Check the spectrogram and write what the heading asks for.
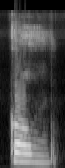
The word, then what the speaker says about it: comb: B silent कब होता है? जब एम के बाद बी आए तो बी साइलेंट होता है। जैसे कम, कम में COMB, कम। बी के एम के बाद बी है इसीलिए बी यहाँ पर साइलेंट है।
